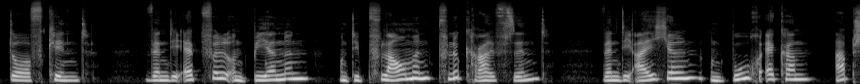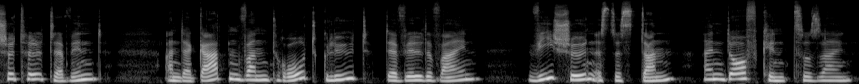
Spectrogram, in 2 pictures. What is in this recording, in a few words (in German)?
Hochdeutsch; Kastanienplatz; Plattdeutscher Weg; Nottuln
